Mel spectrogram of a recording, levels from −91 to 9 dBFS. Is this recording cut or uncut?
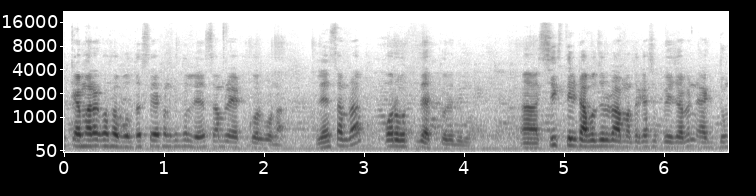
uncut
